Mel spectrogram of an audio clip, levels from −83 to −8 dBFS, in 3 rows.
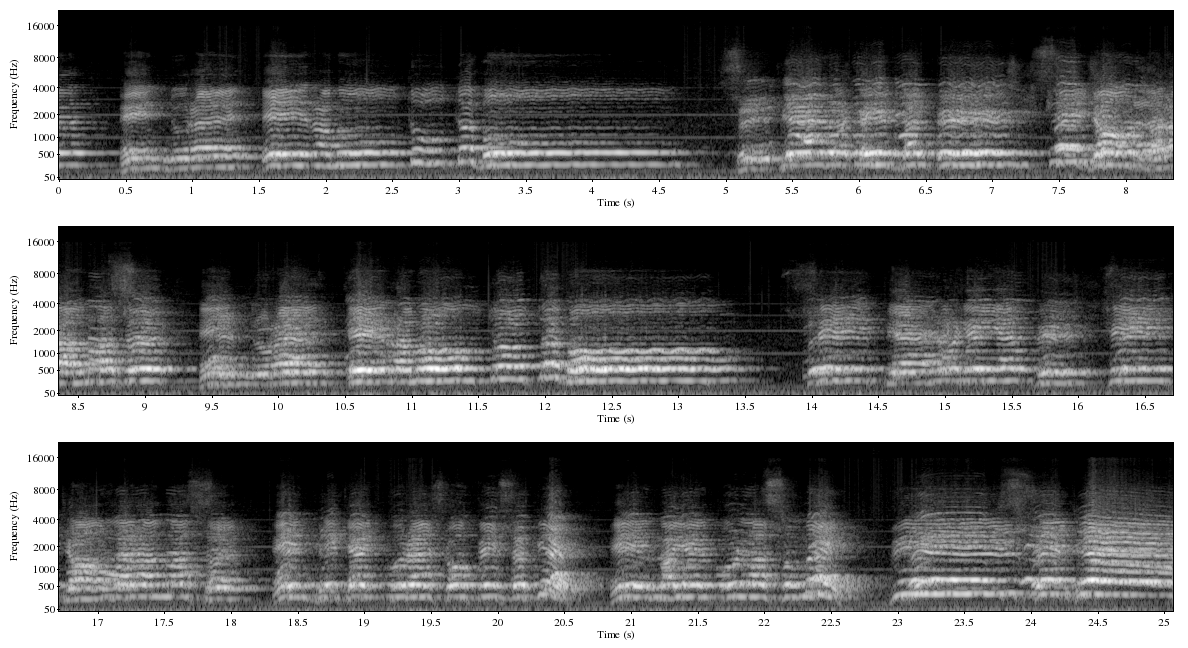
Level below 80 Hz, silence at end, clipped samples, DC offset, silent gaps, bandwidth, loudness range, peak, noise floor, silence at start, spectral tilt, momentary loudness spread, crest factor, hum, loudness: -52 dBFS; 0 s; under 0.1%; under 0.1%; none; 11 kHz; 7 LU; -2 dBFS; -47 dBFS; 0 s; -3.5 dB/octave; 13 LU; 20 dB; none; -23 LUFS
